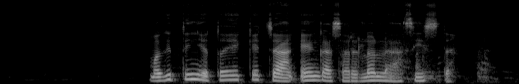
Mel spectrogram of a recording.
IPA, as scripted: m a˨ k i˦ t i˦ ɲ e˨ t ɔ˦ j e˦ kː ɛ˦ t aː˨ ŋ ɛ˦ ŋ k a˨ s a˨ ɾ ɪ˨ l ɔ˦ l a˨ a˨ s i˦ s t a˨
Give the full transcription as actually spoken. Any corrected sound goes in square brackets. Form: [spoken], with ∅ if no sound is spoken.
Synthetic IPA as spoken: m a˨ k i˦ t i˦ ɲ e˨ t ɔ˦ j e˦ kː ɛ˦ [t͡ʃ] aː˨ ŋ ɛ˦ ŋ [ɡ] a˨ s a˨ ɾ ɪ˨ l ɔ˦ l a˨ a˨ s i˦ s t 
